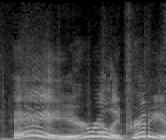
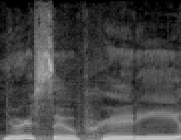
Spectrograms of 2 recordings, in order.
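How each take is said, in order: First: It is said in a friendly, normal way. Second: It is said in a creepy, leering way.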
